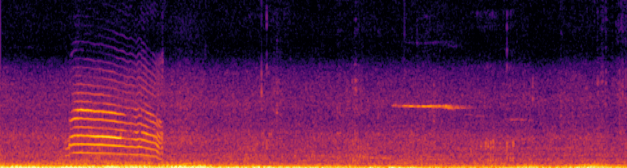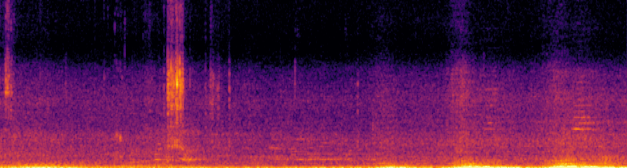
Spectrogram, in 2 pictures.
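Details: Little ginger cat meowing while watching other cats: one short, bright meow with a rising then falling pitch near the start, followed by steady low rumbling background noise.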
